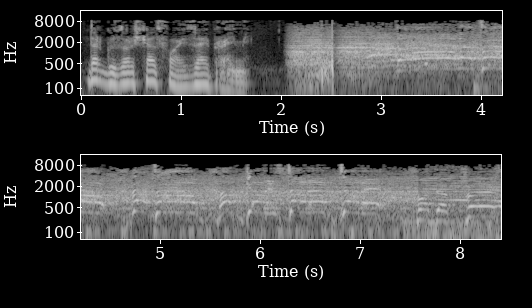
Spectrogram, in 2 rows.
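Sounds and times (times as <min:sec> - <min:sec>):
speech: 0:00.0 - 0:01.8, 0:07.6 - 0:08.2
crowd celebrating cricket victory in street: 0:02.0 - 0:08.4.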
